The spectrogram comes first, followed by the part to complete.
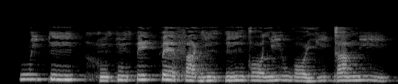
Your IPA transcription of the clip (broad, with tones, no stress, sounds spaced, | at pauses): w i˦ k ĩ˦ | h ũ˨ k ũ˧ k͡p e˦ k͡p ɛ˦˨ f a˧ ɡ ĩ˨ k͡p ĩ˨˦ ɡ ɔ˧ l i˧ w ɔ˨ j i˨˦ ɡ a˦ m i˦˨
